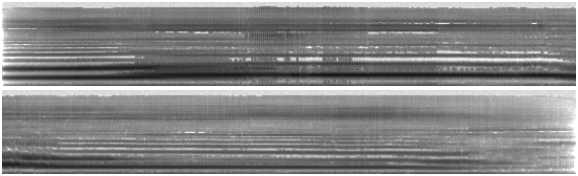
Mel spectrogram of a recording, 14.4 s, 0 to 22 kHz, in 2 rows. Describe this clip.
Another time-stretched version of the Expressive Moan in my Sled Dogs in Colorado sound pack. Recorded on a Zoom H2 and processed in Peak Pro 7.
